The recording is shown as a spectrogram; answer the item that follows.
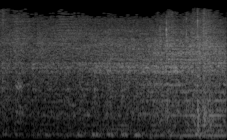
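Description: Skateboard wheels rolling on a concrete floor, a steady rumble that grows louder toward the end.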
